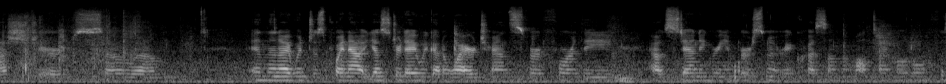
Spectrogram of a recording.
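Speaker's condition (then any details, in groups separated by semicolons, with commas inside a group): No condition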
